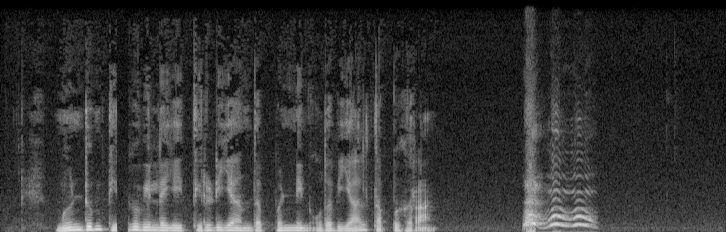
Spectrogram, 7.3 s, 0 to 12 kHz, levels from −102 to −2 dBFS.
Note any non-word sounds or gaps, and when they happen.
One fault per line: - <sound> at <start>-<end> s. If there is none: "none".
- dropout at 1.2-1.3 s
- bark at 5.2-6.0 s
